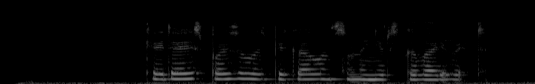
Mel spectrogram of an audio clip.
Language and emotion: Russian, neutral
